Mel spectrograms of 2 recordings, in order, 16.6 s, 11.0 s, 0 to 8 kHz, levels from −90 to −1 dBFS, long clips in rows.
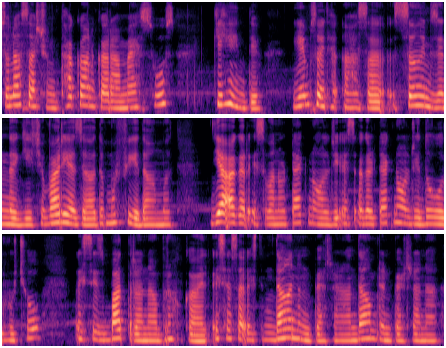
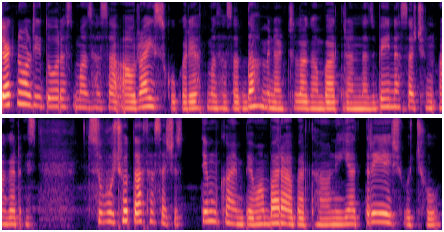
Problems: none marked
